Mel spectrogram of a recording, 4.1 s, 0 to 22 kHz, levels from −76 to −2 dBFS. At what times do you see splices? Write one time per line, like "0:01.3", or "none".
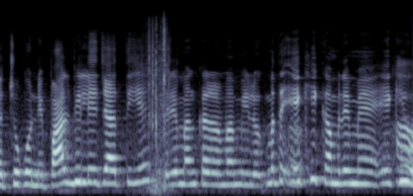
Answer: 0:01.6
